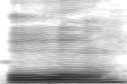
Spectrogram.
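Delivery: ओम with the vowel held very long; prolonged vowel. Shown as a demonstration. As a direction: draw out ओम like a chant. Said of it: "प्लुत स्वर का ही एक उदाहरण है". (ओम को बहुत लंबा खींचकर)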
